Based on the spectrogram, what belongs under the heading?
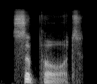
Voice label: "support", British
